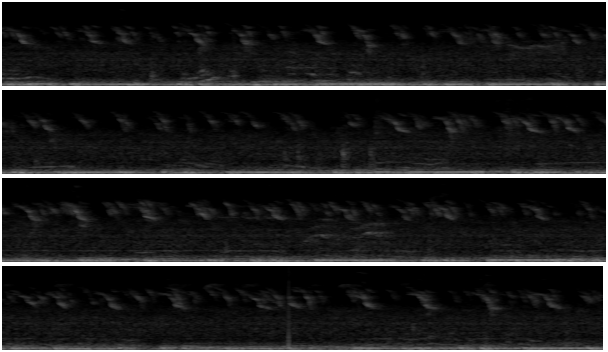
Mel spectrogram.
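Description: Birds chirping rapidly and continuously, several high chirps a second, each falling in pitch, over a steady low rumble.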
